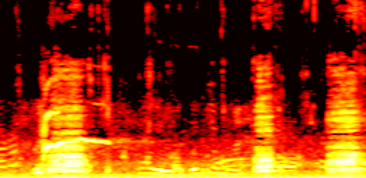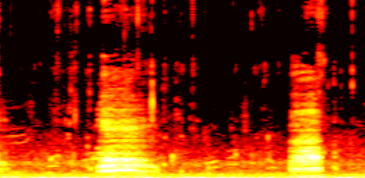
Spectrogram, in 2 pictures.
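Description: Loud, nasal goose honks at irregular intervals, with softer, wavering calls between them.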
